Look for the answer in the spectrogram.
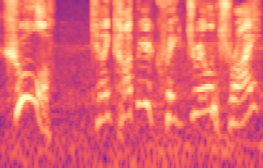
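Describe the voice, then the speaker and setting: A woman's voice: high-pitched, sing-song, normal speed, creaky, exaggerated voice. A woman voicing an earnest, good-natured young robot boy hero in a comic dub, boyish and matter-of-fact. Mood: eager. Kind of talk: cartoonish comic dub acting. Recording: faint noise, ambience behind.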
